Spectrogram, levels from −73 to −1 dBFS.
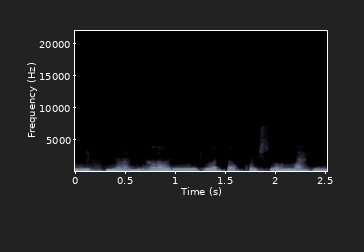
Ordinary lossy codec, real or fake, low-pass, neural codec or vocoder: none; fake; 7.2 kHz; codec, 16 kHz, 0.5 kbps, FreqCodec, smaller model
